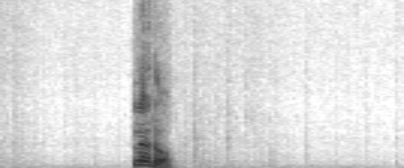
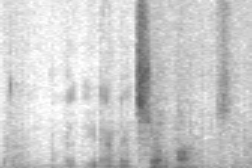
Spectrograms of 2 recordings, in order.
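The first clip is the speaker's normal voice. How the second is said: hushed aside; 7 semitones lower, 22 dB quieter than usual. Real, not acted. Preacher aside to congregation.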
